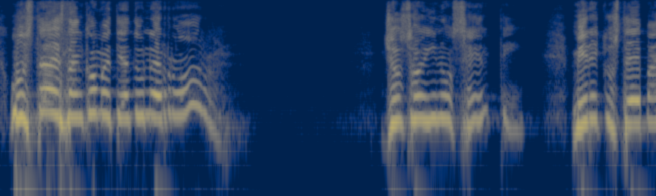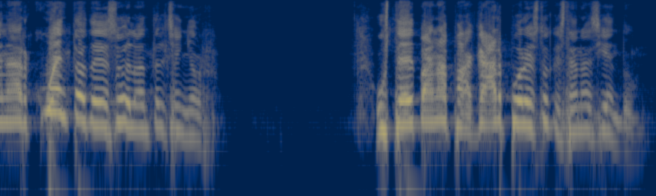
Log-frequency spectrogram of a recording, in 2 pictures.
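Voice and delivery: high, loud indignant protest; mock protesting shout. Preacher imagines Stephen warning his stoners, protesting shout. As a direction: shout warnings at accusers, hammed-up. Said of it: "se puso a gritar".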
